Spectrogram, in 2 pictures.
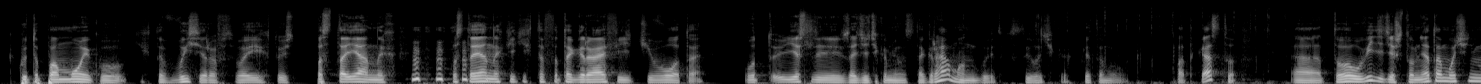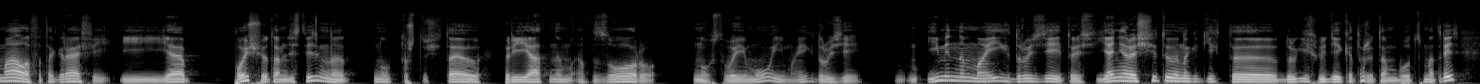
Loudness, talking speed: -23 LUFS, 135 wpm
